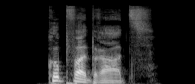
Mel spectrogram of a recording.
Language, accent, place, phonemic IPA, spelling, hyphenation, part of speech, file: German, Germany, Berlin, /ˈkʊp͡fɐˌdʁaːt͡s/, Kupferdrahts, Kup‧fer‧drahts, noun, De-Kupferdrahts.ogg
- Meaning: genitive singular of Kupferdraht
